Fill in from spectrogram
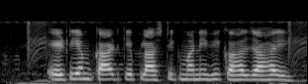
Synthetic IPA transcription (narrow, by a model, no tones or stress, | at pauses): eːʈiəmkaːɾɖkeplaːsʈɪkmənibʱikəɦəld͡ʒaːɦəj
